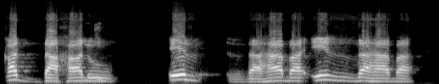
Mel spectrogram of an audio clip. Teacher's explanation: دو حرف ایک جیسے، دو حرف ایک مخرج کے، یا دو حرف قریب المخرج اس طرح جمع ہوں کہ پہلا ساکن ہو دوسرا متحرک ہو، تو پہلے کو دوسرے میں ملا کر ایک حرف مشدد کی طرح پڑھیں گے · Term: ادغام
